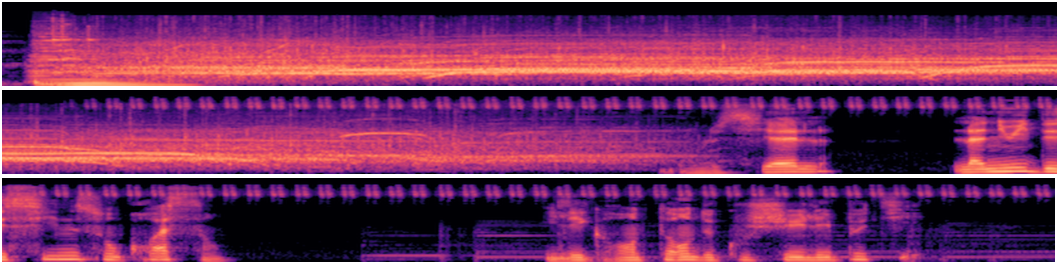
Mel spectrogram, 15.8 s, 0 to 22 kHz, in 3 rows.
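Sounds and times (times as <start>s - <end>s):
crowd applause under a circus tent: 0.3s - 8.8s
speech: 9.1s - 11.8s, 13.3s - 15.2s.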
